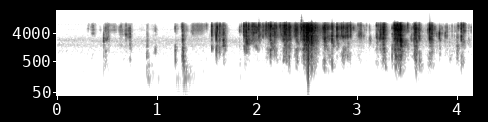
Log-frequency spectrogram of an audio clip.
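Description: Trading cards and their plastic packaging being handled: a run of short, irregular crinkles and rustles, loudest around the middle, with one sharp click.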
